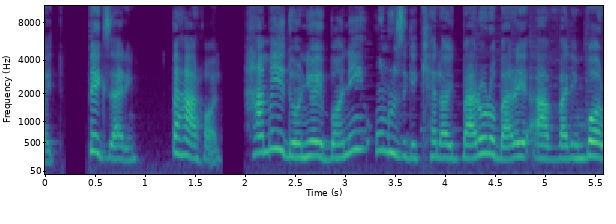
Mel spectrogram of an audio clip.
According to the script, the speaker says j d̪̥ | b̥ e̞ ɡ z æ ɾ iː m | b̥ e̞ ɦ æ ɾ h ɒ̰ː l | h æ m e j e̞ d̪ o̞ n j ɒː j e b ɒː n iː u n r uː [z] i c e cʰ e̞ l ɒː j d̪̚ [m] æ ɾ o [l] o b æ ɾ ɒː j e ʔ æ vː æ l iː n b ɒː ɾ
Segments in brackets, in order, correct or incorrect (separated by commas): correct, incorrect, incorrect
